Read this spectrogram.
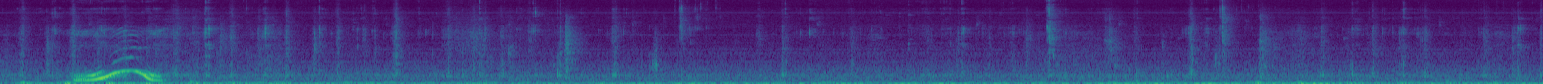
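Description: A woman chews and slurps food close by.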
